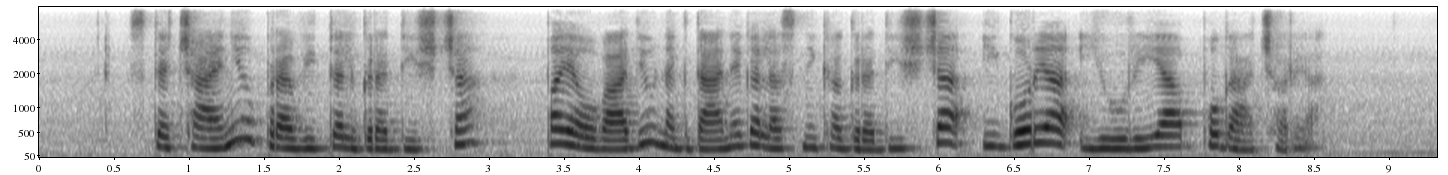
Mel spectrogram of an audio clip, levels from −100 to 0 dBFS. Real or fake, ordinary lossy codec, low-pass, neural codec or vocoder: fake; none; 7.2 kHz; codec, 16 kHz in and 24 kHz out, 1 kbps, XY-Tokenizer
